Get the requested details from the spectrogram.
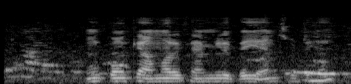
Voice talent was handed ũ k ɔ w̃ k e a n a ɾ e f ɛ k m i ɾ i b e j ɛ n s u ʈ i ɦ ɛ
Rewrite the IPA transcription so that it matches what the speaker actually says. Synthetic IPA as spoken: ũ k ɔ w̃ k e a m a ɾ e f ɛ m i l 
